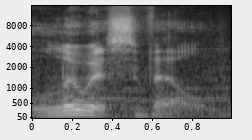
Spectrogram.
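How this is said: It uses a pronunciation heard outside the region. The speaker is not from the region. The speaker calls it wrong. "others, you know, not in the region might call it"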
